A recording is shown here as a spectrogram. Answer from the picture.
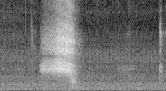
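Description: A single harsh, hissing owl screech about half a second in, lasting under half a second.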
